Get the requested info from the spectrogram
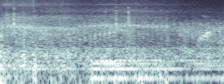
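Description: A steady low hum of several tones, like a distant motor, setting in about a second in over faint outdoor background noise.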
